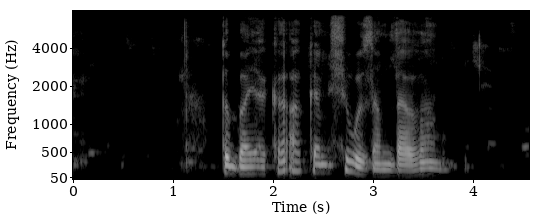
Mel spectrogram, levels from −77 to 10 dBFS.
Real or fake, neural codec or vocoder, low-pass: fake; codec, 16 kHz, 4 kbps, X-Codec, HuBERT features, trained on balanced general audio; 7.2 kHz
